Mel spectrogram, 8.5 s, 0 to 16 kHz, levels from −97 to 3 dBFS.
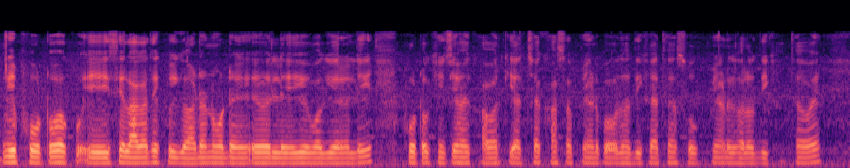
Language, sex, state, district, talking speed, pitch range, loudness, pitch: Chhattisgarhi, male, Chhattisgarh, Korba, 190 wpm, 115-125 Hz, -23 LUFS, 120 Hz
